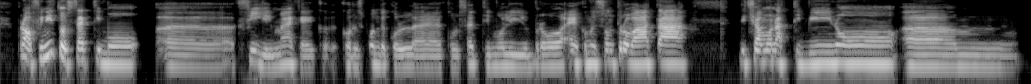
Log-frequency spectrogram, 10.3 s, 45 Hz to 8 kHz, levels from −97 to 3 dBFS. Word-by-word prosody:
però - - +7
finito 250 +8 +5
il - - +5
settimo, 165 -5 +1 0.2
uhm, 135 -2 -7
film 155 -2 -3
che 125 -4 -5
co - - -18
corrisponde 145 +2 -6
col 130 -1 -4
col 125 -1 -12
settimo 145 -1 -8
libro, 145 +1 -3
ecco 165 0 0
mi 160 - 0
son 175 +3 -6
trovata 160 -2 +6 0.5
diciamo 180 +1 0
un 180 - -1
attimino, 160 -1 0
uhm, 140 -2 -3
150 Hz, 120 wpm, -26 LUFS, 140-165 Hz, 0.5 s, però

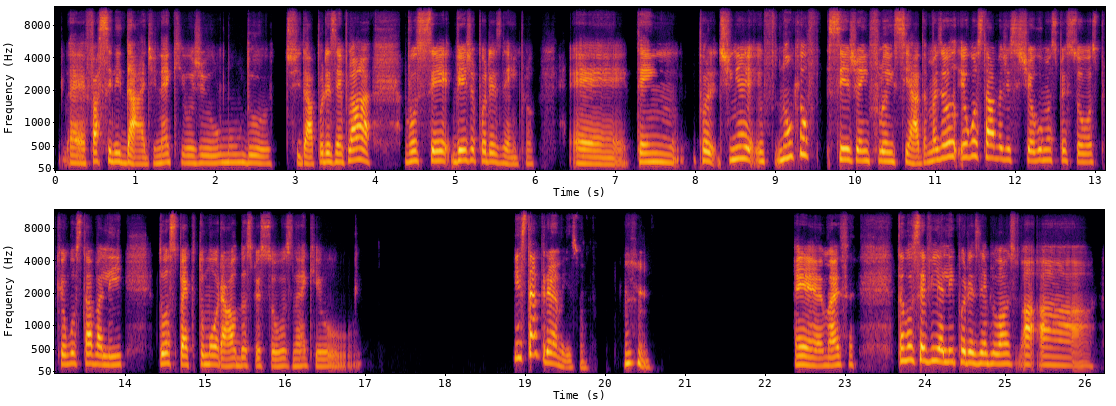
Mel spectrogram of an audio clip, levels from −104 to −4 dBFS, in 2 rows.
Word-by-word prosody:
eh, 160 -2 -1
facilidade, 165 -7 +1
né, 165 +3 -1
que 165 - -12
hoje 155 0 -4
o 155 0 -4
mundo 160 -3 -4 0.2
te 150 - -5
dá, 140 -1 +3
por 180 +6 -4
exemplo: 180 +2 +1
"Ah, 225 +1 +5 0.4
você" 200 +2 +2
Veja 210 +3 +4
por 195 -2 -2
exemplo, 140 -5 -6 0.5
eh, 140 -1 -1
tem, 180 -2 0 0.3
por 195 -4 +1
tinha 240 +3 +2
eu 195 -3 -2
f 190 +2 -12
não 255 +7 +2
que 345 - -3
eu 330 - +5 0.2
seja 225 -2 +3
influenciada, 190 -6 0
mas 210 +4 -1
eu 280 +3 +4
eu 275 - +1
gostava 275 -4 +3
de 225 - -3
assistir 215 0 -2
algumas 215 +2 -2
pessoas 180 -4 -4
porque 185 - -7
eu 190 - -2
gostava 205 -1 +1
ali 180 0 -2 0.5
do 205 - +5
aspecto 195 -2 0
moral 165 -5 +1
das 165 0 -5
pessoas, 155 -1 -5
né, 155 +2 -6
que 150 - -11
eu 150 +5 -7 2.1
Instagram 320 - +3
mesmo. 125 -4 -11 0.4
Uhum. 215 - -3 1.8
É, 170 -4 +5
mas 170 +4 +1
é - - -8 0.5
então, 265 - +1
você 275 -1 +4
via 260 0 +2
ali, 240 0 0
por 230 -1 +2
exemplo, 210 -1 +2
as 205 0 0
a 175 - -1
a - - -20
185 Hz, 140 wpm, -23 LUFS, 160-215 Hz, 2.1 s, Ah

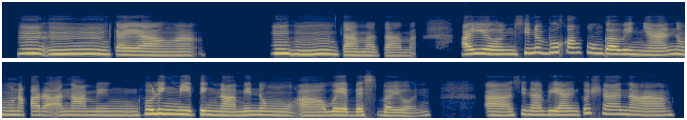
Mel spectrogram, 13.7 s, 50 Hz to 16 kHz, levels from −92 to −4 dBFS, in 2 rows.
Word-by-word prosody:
Mm, 255 -2 +1
kaya 200 -3 +1
nga. 185 +1 -5 0.9
Mhm, 235 -3 +2
tama, 185 -2 -3
tama. 165 -1 -8 0.4
Ayun, 245 -1 +4
sinubukan 320 +5 +1
kong 295 -3 -2
gawin 245 -4 +3
yan 205 +2 -1
nung 235 -3 -2
nakaraan 200 -1 -1
naming 195 -1 -3
huling 255 -1 +5
meeting 220 -2 +2
namin 195 +1 0
nung, 190 -4 -4
ah, 175 +2 -2
Huwebes 190 -1 +1
ba 175 -3 -2
yun? 165 +3 -6 0.6
Ah, 190 -2 +1
sinabihan 210 -2 0
ko 290 - -1
siya 250 -5 -2
na, 195 -3 -2
210 Hz, 120 wpm, -24 LUFS, 190-245 Hz, 0.9 s, huling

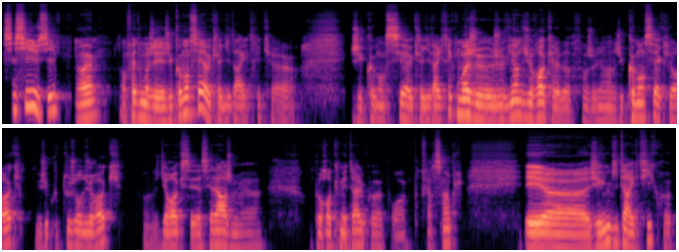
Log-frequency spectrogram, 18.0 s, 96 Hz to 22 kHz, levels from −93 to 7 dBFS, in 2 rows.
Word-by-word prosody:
Si 180 - +1
si, 205 +1 +5
si, 170 0 +1 0.2
ouais. 125 +3 +4 0.4
En - - -9
fait, 135 - +1
moi, 125 -3 +2
j'ai 105 -2 +2
j'ai 105 +1 -3
commencé 160 - +2
avec - - +2
la 110 - -3
guitare 110 0 -6
électrique, 110 +2 -12
heu, - - -11 0.8
j'ai 105 -2 -4
commencé 110 +3 0
avec 110 -1 -2
la 105 - -3
guitare 110 +1 -1
électrique. 135 +10 -5
Moi, 150 -1 +7
je 115 -4 +2
je 110 +1 -1
viens 130 +6 +1
du 125 -2 -3
rock 130 +1 +2
à 105 - -4
la 100 - -1
ba 100 0 -6
enfin 105 - -16
je 100 0 -11
viens, 105 -1 -9
j'ai 105 +1 -10
commencé 125 +2 0
avec - - -3
le 115 - -3
rock, 125 +3 -1 0.2
j'écoute 105 0 -14
toujours 115 -2 -6
du 110 0 -4
rock. - - -4 0.4
Je 95 - -22
dis 110 - -8
rock, 110 0 0
c'est 105 -1 -6
assez 105 +3 -6
large, 115 -2 +2
mais 100 0 -13
heu, 100 0 -18
un 105 +1 -21 0.7
peu - - -6
rock 105 0 -6
métal, 110 +2 -4
quoi, 100 -3 -14
pour, 95 -1 -17
heu, - - -21
pour - - -27
faire - - -15
simple 125 0 -6 0.9
et 105 0 +8
heu, 100 -1 +4
j'ai 105 +3 -1
eu - - +1
une 135 - +1
guitare 130 -3 0
électrique- 110 +5 -7
110 Hz, 225 wpm, -23 LUFS, 105-125 Hz, 0.9 s, et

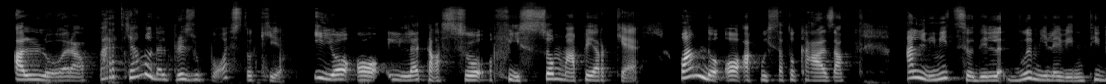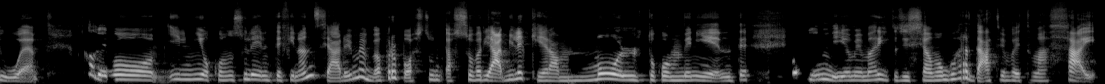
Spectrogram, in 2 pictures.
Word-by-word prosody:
Allora, 185 -6 +3
partiamo 345 +5 -1
dal 230 -7 -4
presupposto 225 +1 -5
che - - -8 0.3
io 265 -8 +3
ho 200 -4 +4
il 205 0 0
tasso 200 -2 +1
fisso 215 +5 +1
ma 230 -7 0
perché 190 -2 -1 0.4
quando 340 +2 +7
ho 205 -7 +3
acquistato 205 0 -3
casa 180 -3 0 0.6
all'inizio 285 -4 +1
del 180 +1 +1
2022 190 - -3 0.5
avevo 215 - +3
il 230 +1 -4
mio 230 -3 -1
consulente 205 0 -2
finanziario 255 - -2
e - - -7
mi 330 - 0
aveva 185 - -2
proposto 160 - -2
un 210 - -6
tasso 170 +4 -4
variabile 210 +6 +4
che 180 -9 -5
era 170 -1 0
molto 200 +3 +2
conveniente. 190 -1 -1 0.6
Quindi 220 -5 -1
io 190 - 0
e - - -4
mio 195 -1 -2
marito 200 0 -3
ci 185 0 -3
siamo 185 +2 0
guardati 235 - +1
e - - -3
abbia 185 -2 -2
detto: 170 +1 -18
"Ma 165 -1 -5
sai - - +2
205 Hz, 130 wpm, -26 LUFS, 185-230 Hz, 0.6 s, quando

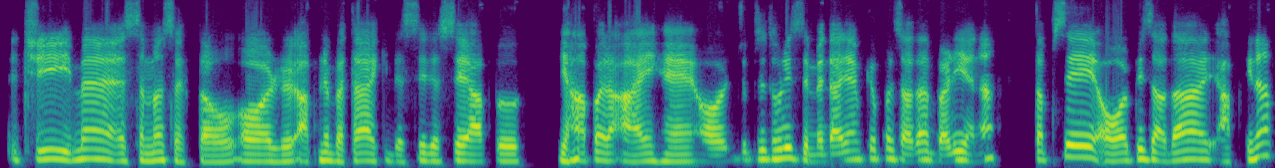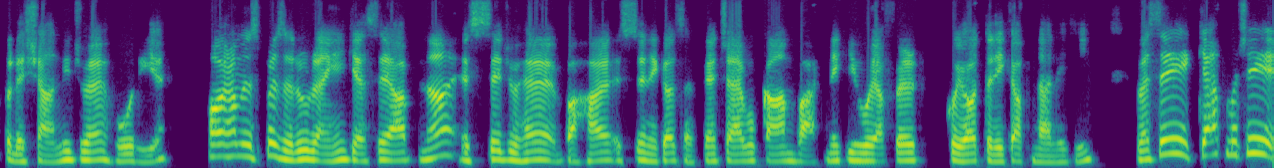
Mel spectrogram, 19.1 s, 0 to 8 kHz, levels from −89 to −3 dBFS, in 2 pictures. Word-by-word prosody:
जी, 160 +1 +1
मैं 165 -3 +2
समझ 145 +2 -2
सकता 120 -3 -3
हूँ 115 +1 -1
और 125 0 +2
आपने 145 -1 0
बताया 135 +2 +1
कि 135 - -17
जैसे-जैसे 130 +3 -2
आप 130 +1 -1 0.3
यहाँ 135 - +4
पर 150 -2 +2
आए 125 -1 +2
हैं 125 0 +2
और 120 0 0
जब 145 -2 -14
से 165 - +1
थोड़ी 175 +3 +3
जिम्मेदारियों 135 -1 0
आपके 160 +2 -6
ऊपर 175 +1 -4
ज़्यादा 155 +2 +1
बढ़ी 125 +6 +2
हैं 150 - -1
ना, 185 - -1 0.3
तब 150 -1 -2
से 205 -2 +4
और 135 -1 +3
भी 170 - +2
ज़्यादा 150 -4 +1 0.3
आपकी 155 - -3
ना 195 - +3
परेशानी 125 +3 -1
जो 155 0 -1
है 155 +1 +1
हो 130 +1 -1
रही 115 -3 -7
है 165 - -5 0.3
और 215 0 +6
हम 220 0 +1
इस 205 -4 -1
पे 225 - +3
ज़रूर 160 -3 +3
आएँगे 140 +4 0
कैसे 130 +4 -1
आप 145 +1 +2
ना 185 +8 +3
इससे 140 +4 -1
जो 150 -1 0
है 150 -1 +2
बाहर 140 +2 +1
इससे 135 +2 -3
निकल 130 +1 0
सकते 130 -2 -7
हैं, 130 - -1
चाहे 130 -1 +1
वो 140 - -3
काम 130 +1 +3
बाँटने 130 +3 -2
की 145 - -4
हो 140 -1 +2
या 135 - +1
फ़िर 140 +3 +1 0.2
कोई 140 -3 +2
और 130 +1 +5
तरीक़ा 125 -1 0
अपनाने 115 -3 -5
की। 125 +7 -9 0.4
वैसे 250 +11 +3
क्या 235 +2 0
आप 250 - -1
मुझे 245 +3 -1
140 Hz, 230 wpm, -14 LUFS, 130-160 Hz, 0.4 s, और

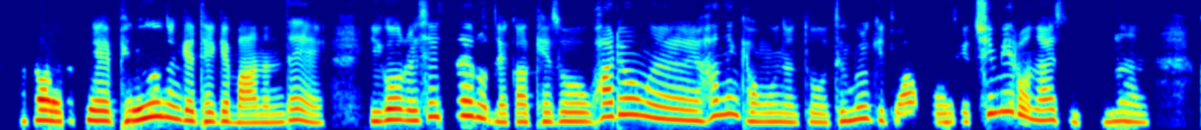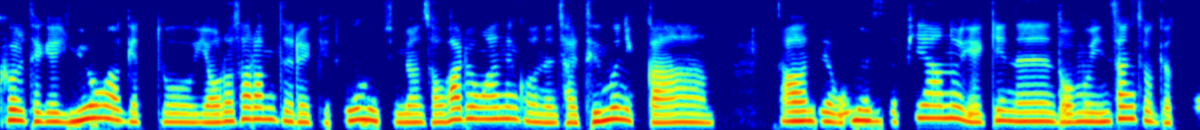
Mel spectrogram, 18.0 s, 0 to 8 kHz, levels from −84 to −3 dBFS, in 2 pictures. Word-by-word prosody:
맞아요. 220 0 +6 0.2
이렇게 230 -2 +6
배우는 275 +6 +5
게 230 -2 +4
되게 210 +1 +1
많은데 185 +2 -1 0.3
이거를 230 +1 +4
실제로 320 0 +2
내가 195 0 -1
계속 210 +1 0
활용을 310 -9 +3
하는 360 - 0
경우는 205 - -2
또 195 -3 -5
드물기도 225 0 -1
하고 195 -2 -5
이렇게 200 +1 -9
취미로는 390 - +1
할 240 0 +2
수 215 -3 -14
있지만 195 +1 -5 0.4
그걸 240 -2 +1
되게 205 -1 -2
유용하게 240 -2 +1
또 195 -2 -5
여러 190 +3 0
사람들에게 220 -8 -3
도움을 235 0 +1
주면서 190 -1 -4
활용하는 265 +3 0
거는 195 -6 -4
잘 180 0 -5
드무니까. 195 -4 -1 0.6
아 220 0 +3
근데 215 -1 -2
오늘 220 +5 0
진짜 210 -1 -9
피아노 285 -2 -1
얘기는 210 +1 -1
너무 200 +1 -2
인상적이었던 210 -4 -2
215 Hz, 355 characters per minute, -19 LUFS, 195-255 Hz, 0.6 s, 맞아요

